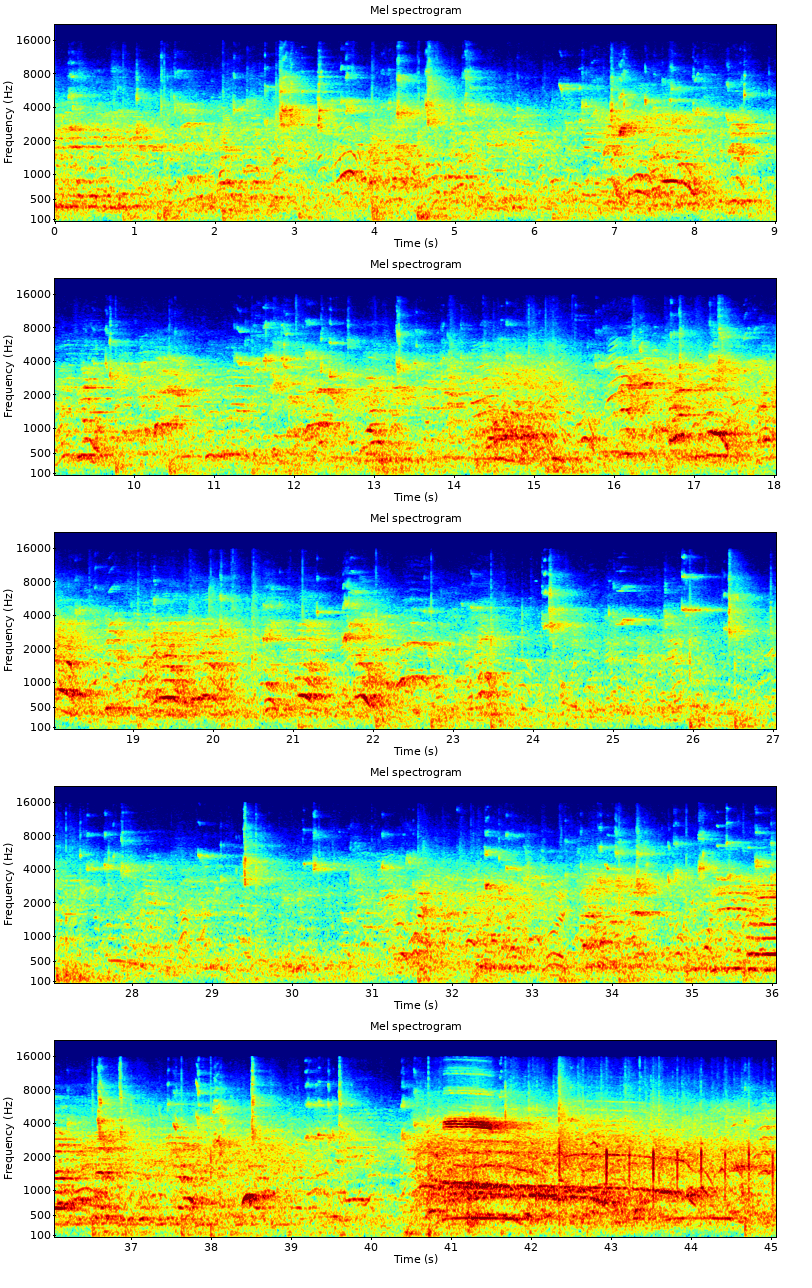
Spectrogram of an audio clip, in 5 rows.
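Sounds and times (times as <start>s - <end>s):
echoing voices in a gym: 0.0s - 45.0s.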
